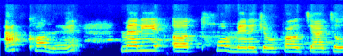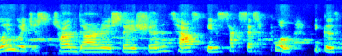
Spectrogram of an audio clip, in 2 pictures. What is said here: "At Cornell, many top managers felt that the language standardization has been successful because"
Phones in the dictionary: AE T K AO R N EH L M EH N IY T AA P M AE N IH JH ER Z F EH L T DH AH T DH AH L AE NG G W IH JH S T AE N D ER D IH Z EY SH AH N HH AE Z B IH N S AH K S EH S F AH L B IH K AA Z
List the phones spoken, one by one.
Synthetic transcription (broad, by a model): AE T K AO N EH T M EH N IY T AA M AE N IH JH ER F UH N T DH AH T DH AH L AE NG G W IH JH S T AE N D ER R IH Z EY SH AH N HH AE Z B IH N S AH K S EH S F AH L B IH K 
